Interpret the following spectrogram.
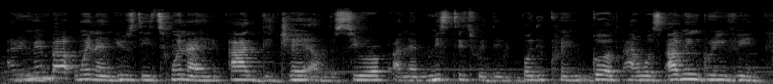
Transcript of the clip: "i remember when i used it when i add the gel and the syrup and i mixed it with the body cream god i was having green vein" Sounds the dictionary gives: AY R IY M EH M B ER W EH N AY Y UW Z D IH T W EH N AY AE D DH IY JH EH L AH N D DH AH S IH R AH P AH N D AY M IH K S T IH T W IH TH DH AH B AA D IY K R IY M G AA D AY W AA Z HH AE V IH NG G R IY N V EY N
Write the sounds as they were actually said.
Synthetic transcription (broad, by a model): AY R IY M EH M B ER W EH N AY Y UW Z D IH T W EH N AY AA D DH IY JH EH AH N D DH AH S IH R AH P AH N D AY M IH S T IH T W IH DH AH B AA D IY K R IY M G AA D AY W AA Z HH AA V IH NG G R IY N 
